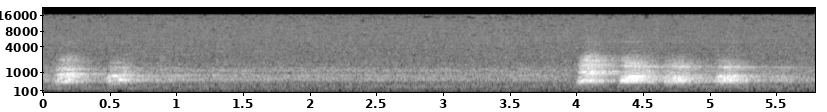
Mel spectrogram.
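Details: Rex the dog barking during the night: two quick barks, a pause of about three seconds, then a faster string of four barks close together, with low steady hiss behind.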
